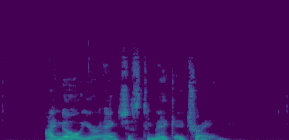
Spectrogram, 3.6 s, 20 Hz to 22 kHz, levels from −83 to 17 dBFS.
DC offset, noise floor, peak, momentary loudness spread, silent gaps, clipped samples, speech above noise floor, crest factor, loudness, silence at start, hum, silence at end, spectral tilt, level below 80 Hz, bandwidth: under 0.1%; -83 dBFS; -16 dBFS; 14 LU; none; under 0.1%; 50 dB; 20 dB; -33 LUFS; 0.55 s; none; 0.85 s; -5.5 dB/octave; -74 dBFS; 14 kHz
